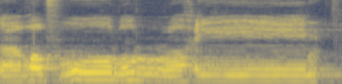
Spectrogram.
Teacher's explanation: تو تنوین کو را سے ملا کر بغیر غنہ کے پڑھیں گے، اس کو ادغام تام کہتے ہیں۔ اور حیم میں یہاں پر وقف کریں گے تو میم کا جو 2 پیش کی تنوین ہے وہ سکون سے بدل جائے گا، تو پھر یہاں پر مد عارض وقفی ہوگا۔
